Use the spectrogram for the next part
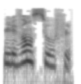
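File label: "le vent souffle", French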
